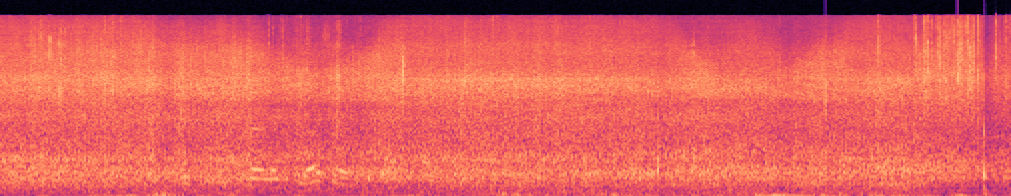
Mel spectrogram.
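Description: Steady rushing of a rocky creek's water, with faint voices a few seconds in.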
